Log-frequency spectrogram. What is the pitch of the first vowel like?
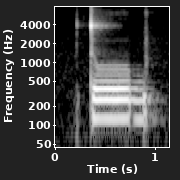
high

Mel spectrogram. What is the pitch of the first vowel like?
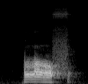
low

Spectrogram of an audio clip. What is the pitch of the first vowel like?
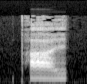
low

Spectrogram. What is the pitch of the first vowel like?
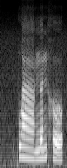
low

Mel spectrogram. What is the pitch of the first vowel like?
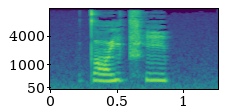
rising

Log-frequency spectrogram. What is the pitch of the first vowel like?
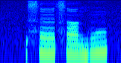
low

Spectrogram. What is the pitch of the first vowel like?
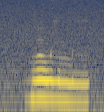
high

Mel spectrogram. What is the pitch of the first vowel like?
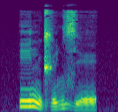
high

